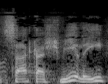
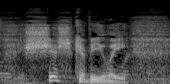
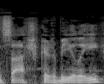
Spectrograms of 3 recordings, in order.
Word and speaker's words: Saakashvili: with the Georgian president, Saakashvili, who once nominated him, in fact, for a Nobel Prize, even though he consistently mispronounces his name as Shishkevili.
